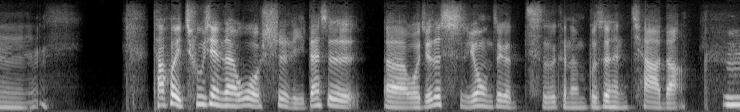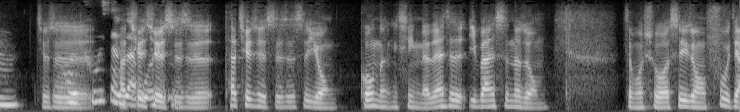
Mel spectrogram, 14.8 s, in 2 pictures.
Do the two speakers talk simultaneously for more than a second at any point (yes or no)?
yes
